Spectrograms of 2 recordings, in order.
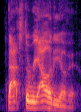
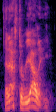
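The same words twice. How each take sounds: First: Said in the usual way. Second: Lightly put-on British accent. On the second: Man sums up his point to viewers, mock British accent. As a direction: toss it off with a hint of British accent. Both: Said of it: "I said that with a British accent".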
